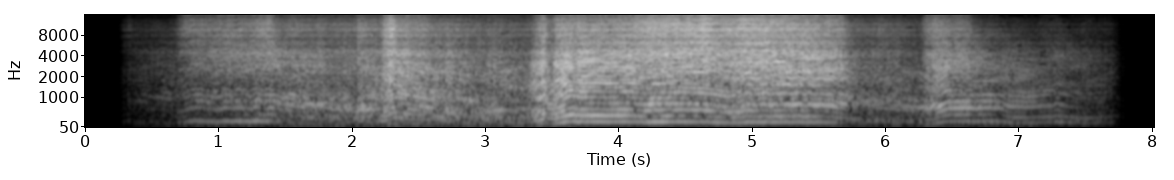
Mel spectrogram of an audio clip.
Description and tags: KTM65cc-in-turn
ktm65 turning on mx track
65cc, ktm, motorbike, motorcycle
